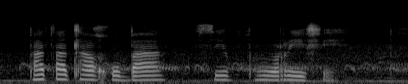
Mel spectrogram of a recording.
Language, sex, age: Tswana, female, 20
